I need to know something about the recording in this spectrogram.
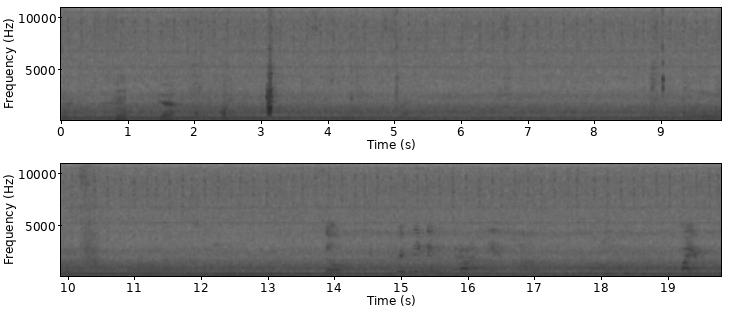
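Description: A man speaks to a group in a room with echo.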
